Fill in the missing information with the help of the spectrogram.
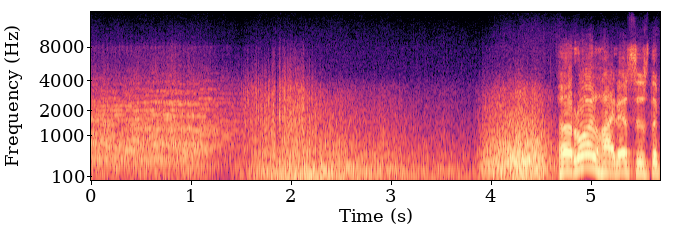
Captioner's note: cannon booms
